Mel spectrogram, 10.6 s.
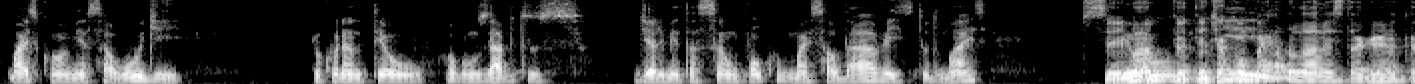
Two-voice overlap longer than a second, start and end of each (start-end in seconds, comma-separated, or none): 8.3-9.6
